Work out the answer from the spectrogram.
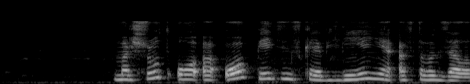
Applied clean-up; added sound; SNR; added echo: none; none; none; reverberation time 0.2 s.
